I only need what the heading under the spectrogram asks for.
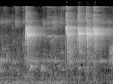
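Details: Cage-bird training recording of a lesser green leafbird: a sustained high whistle followed by a longer warbled phrase with quick pulses, bright and piercing, over a quiet background hum.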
